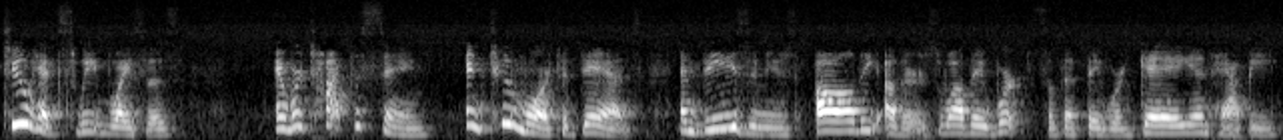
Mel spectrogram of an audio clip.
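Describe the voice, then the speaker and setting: A woman youth director reading a children's story aloud at storytime, expressive, with whispered asides. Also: mid-range voice, measured pace. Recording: tinny phone-like sound.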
